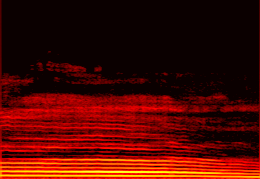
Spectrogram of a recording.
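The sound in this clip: A long meow from a voice imitating a nekomata cat demon in a Japanese folktale: one clear, tonal cry that holds steady, then slides gradually lower before stopping, heard alone.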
